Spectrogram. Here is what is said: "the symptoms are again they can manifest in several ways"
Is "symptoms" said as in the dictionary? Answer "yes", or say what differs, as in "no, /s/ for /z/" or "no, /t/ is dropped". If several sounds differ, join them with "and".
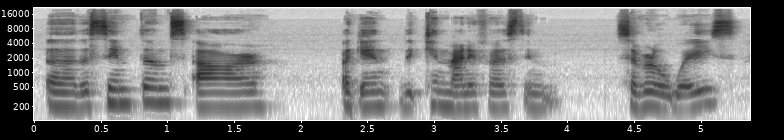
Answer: yes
